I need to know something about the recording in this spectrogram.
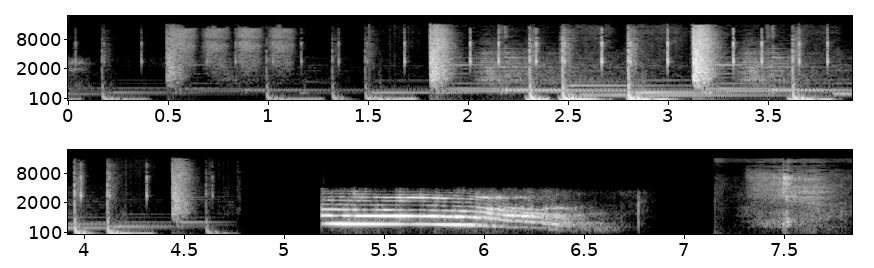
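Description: After a short rhythmic musical jingle, Ricky, a tricolor basenji dog, lets out one loud yodeling howl, a wavering tone that slides downward for about a second and a half before fading.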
